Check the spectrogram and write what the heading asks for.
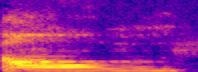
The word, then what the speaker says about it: Om: And Om is 4 syllables. So it's the first syllable is Ah. Ah merges with Ooh. Merges with merges into silence. So it's an Om.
